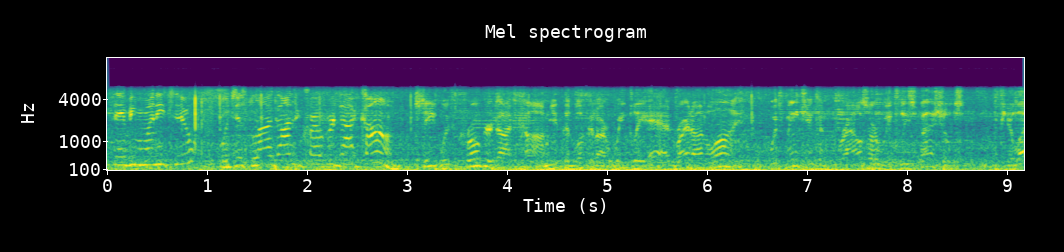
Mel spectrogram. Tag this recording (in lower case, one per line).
speech
music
